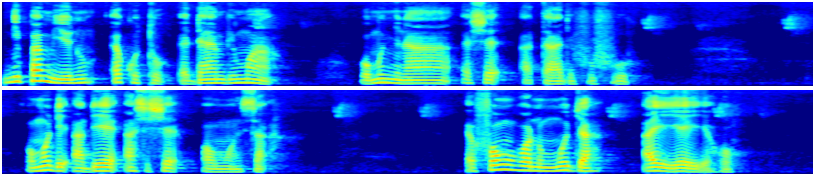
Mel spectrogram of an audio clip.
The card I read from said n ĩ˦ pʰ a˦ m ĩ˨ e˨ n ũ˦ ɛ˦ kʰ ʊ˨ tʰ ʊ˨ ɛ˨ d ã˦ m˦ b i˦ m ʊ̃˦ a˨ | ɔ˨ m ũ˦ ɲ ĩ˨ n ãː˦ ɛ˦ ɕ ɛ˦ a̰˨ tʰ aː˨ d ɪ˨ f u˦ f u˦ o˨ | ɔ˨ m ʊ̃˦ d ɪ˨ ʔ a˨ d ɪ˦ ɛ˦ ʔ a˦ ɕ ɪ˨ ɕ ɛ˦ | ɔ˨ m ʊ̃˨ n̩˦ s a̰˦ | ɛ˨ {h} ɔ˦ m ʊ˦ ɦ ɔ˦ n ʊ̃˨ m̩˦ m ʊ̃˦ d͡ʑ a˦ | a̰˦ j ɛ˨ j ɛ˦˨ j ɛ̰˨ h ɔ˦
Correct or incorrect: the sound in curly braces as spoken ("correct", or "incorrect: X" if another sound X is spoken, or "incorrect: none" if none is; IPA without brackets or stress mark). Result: incorrect: f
